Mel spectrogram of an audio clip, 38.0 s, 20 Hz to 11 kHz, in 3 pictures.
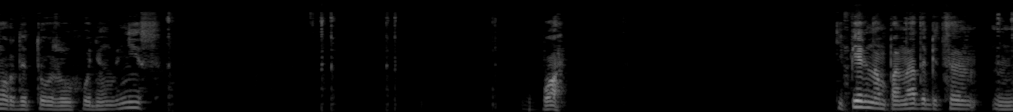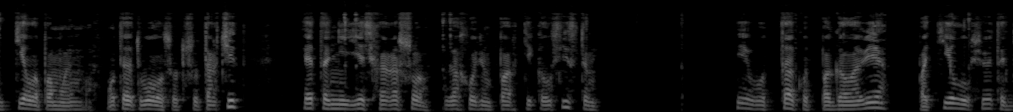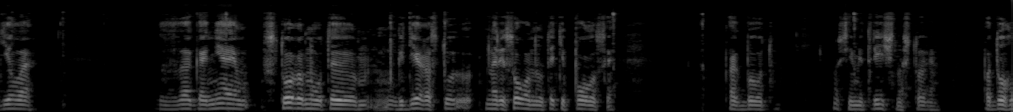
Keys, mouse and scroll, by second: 0.3 click, 3.9 click, 6.3 middle click, 8.4-9.3 scroll down 1, 11.1-12.5 scroll up 3, 12.9 click, 16.8 click, 19.6-20.1 scroll down 2, 20.1 middle click, 21.7 click, 25.6 middle click, 27.1 click, 31.1 click, 34.5 click.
